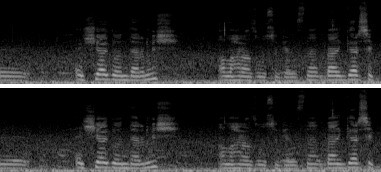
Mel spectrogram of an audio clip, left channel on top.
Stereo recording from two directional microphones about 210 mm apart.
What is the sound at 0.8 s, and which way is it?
Speech, 10° left (ahead or behind).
